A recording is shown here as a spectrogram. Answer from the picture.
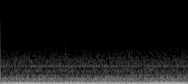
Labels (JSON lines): {"label": "anthrophony, boat engine", "recorder": "SoundTrap 300"}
